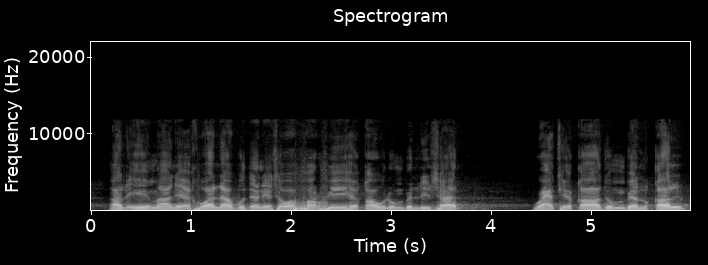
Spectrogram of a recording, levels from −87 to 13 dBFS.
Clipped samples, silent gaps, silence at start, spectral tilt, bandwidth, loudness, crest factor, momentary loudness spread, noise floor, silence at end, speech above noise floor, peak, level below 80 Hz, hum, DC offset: under 0.1%; none; 0.2 s; -8 dB/octave; 11.5 kHz; -19 LUFS; 14 dB; 4 LU; -53 dBFS; 0.05 s; 34 dB; -4 dBFS; -38 dBFS; none; under 0.1%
